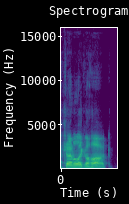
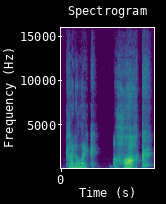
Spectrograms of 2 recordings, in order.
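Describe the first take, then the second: First: Said in the usual way. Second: Slow, considering murmur from the boss; slow musing boss. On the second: Retold or imitated. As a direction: mull it over slowly like an unimpressed boss.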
